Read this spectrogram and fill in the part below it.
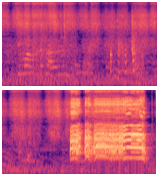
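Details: Rooster in a hen family: soft clucking and low chatter at first, then a loud, full crow of about one and a half seconds broken into short opening bursts and a long steady tail.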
